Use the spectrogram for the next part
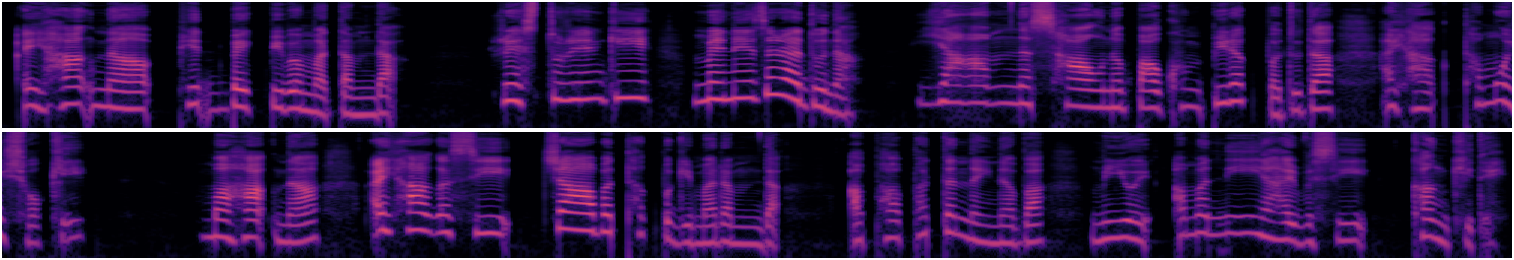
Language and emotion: Manipuri, sad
